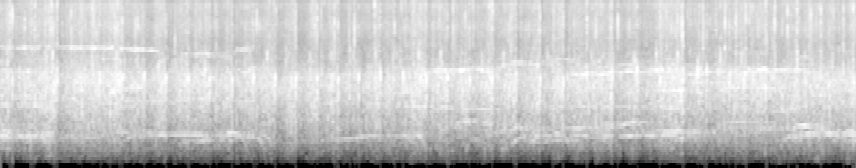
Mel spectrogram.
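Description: Large audience giving a long, steady round of applause.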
